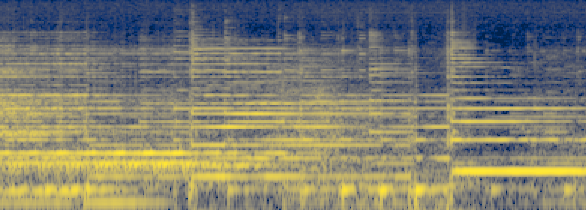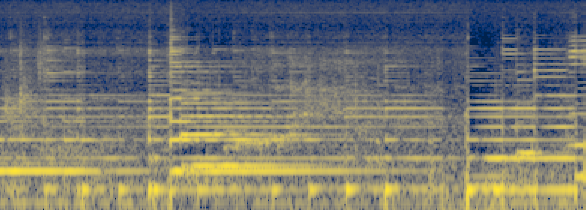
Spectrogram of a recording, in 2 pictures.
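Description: Live band music led by guitar: held, ringing chords, with a new chord struck about every four seconds.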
